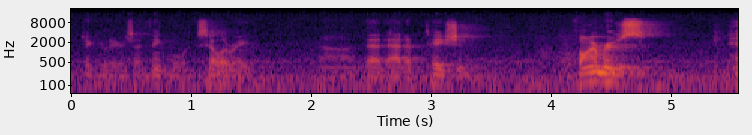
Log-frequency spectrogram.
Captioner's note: speaks faintly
